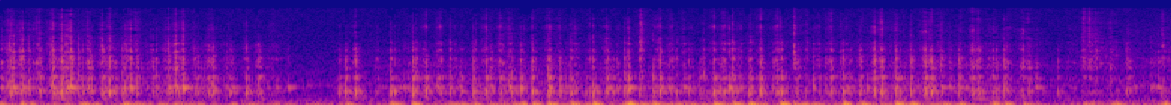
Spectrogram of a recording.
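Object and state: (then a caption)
Wooden ukulele back. Fingernails scratch and fingertips tap the back and side of a hollow wooden ukulele body with a flower sticker on it. The result is a quick, continuous patter of soft, dull knocks with a deep hollow thump beneath a light scratchy texture. Each tap dies away almost instantly.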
